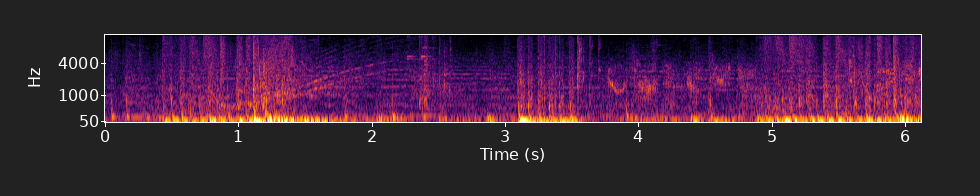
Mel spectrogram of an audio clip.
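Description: Sustained gunfire in the game Suicide Squad: Kill the Justice League, loud close bursts of rapid shots mixed with crashes and impacts that run almost continuously throughout, with no talk.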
